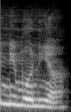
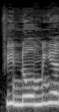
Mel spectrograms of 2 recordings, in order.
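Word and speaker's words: pneumonia: रहा है तो हम पी को नहीं बोलेंगे पी को साइलेंट रखेंगे इसको हम बोलेंगे निमोनिया fironia नहीं बोलेंगे पी को हम साइलेंट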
